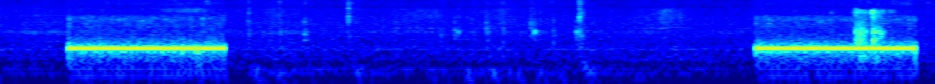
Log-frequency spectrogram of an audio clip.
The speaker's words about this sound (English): Ring, ring, ring.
